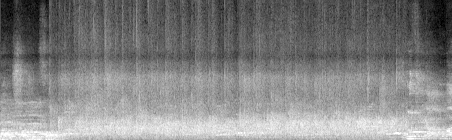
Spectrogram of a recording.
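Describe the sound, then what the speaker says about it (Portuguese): A church congregation claps loudly and steadily, a dense roar of applause filling the room for several seconds at close range. "Aplauda os céus bem forte."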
